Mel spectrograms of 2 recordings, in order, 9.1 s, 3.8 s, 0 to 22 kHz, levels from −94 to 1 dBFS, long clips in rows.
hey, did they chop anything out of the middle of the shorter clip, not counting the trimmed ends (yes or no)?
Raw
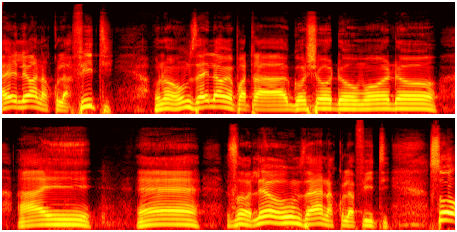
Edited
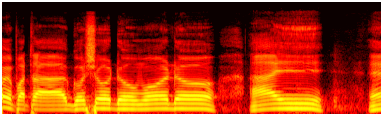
no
